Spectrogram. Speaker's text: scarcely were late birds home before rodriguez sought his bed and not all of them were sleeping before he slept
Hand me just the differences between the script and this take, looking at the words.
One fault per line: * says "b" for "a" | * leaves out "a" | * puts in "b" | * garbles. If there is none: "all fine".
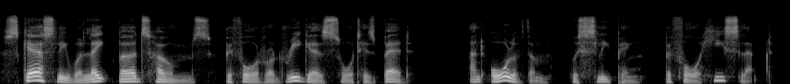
* says "homes" for "home"
* leaves out "not"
